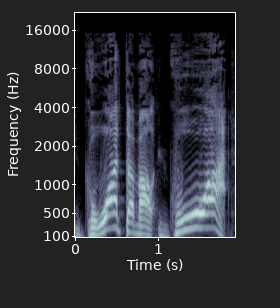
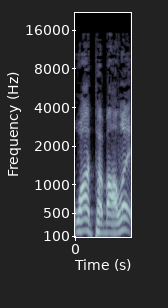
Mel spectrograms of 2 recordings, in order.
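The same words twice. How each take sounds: First: The word starts with a clear hard G sound. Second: The word starts without a hard G sound. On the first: The speaker calls it right. "you have to enunciate the G" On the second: The speaker calls it wrong. "the G is silent"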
